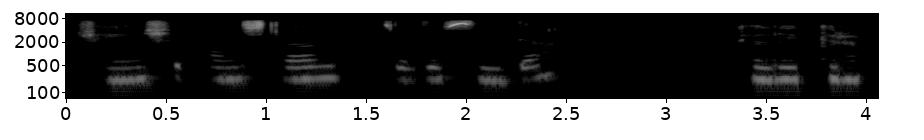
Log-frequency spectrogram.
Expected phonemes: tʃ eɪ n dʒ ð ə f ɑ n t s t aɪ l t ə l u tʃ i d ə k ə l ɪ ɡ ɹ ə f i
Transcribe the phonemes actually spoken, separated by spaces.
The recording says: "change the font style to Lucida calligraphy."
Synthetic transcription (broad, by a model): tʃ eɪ n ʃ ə p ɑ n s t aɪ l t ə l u s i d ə k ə l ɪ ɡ ɹ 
